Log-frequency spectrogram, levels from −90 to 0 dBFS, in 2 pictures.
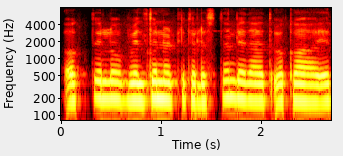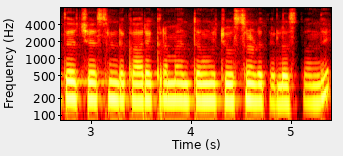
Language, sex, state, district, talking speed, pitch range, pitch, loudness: Telugu, female, Andhra Pradesh, Annamaya, 110 wpm, 175-190 Hz, 180 Hz, -15 LUFS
